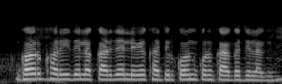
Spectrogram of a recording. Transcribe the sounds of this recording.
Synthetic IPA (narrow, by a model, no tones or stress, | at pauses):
ɡʱəɾkʰəɾid̪elakaɾd͡ʒaleʋekʰaːt̪iɾkoːnkoːnkaɡəd͡ʒlaɡi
